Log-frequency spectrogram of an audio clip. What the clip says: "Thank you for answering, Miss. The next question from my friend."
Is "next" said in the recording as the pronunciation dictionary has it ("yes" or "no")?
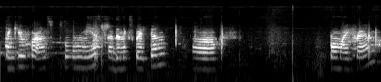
yes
